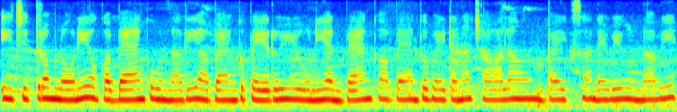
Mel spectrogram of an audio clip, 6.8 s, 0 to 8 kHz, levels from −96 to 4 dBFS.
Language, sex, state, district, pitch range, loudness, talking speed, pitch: Telugu, female, Andhra Pradesh, Krishna, 235-250 Hz, -14 LUFS, 150 wpm, 240 Hz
